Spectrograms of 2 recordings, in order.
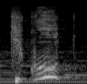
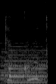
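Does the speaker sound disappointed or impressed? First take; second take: impressed; disappointed. First: The voice sounds delighted and impressed. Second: The voice sounds let down and unimpressed. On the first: The service was wonderful. "Meu Deus" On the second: The service was bad. "falam a mesma coisa, só que é o contrário"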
